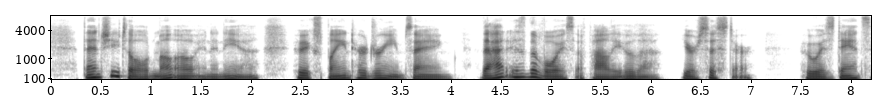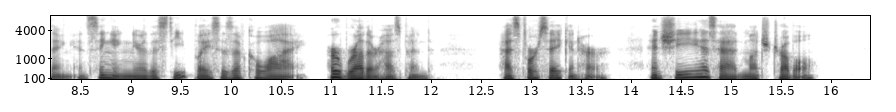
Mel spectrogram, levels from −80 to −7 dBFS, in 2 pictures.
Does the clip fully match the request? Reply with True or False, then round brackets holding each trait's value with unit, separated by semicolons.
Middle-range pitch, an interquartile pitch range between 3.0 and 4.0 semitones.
False (100 Hz; 3.4 semitones)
